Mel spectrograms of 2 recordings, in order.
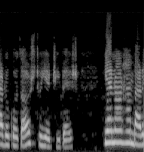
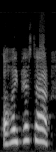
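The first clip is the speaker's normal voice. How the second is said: put-on man shouting at boy; 6 semitones higher than usual. A narrator's reading. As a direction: call him down sharply, raised voice. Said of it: "سرش داد زد".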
